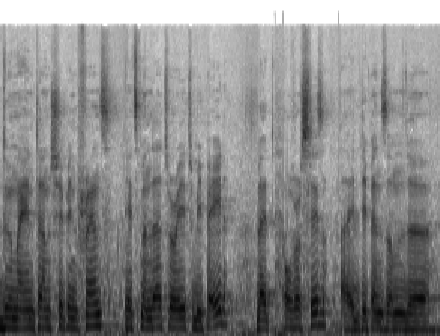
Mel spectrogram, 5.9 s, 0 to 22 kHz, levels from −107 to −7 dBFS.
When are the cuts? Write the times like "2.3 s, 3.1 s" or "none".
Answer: 1.5 s, 4.4 s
